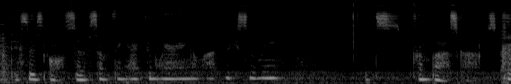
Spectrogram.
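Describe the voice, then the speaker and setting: Soft-spoken, a woman talks at a moderate pace. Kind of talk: ASMR show-and-tell, casual talk to camera. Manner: soft-spoken, chatty.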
